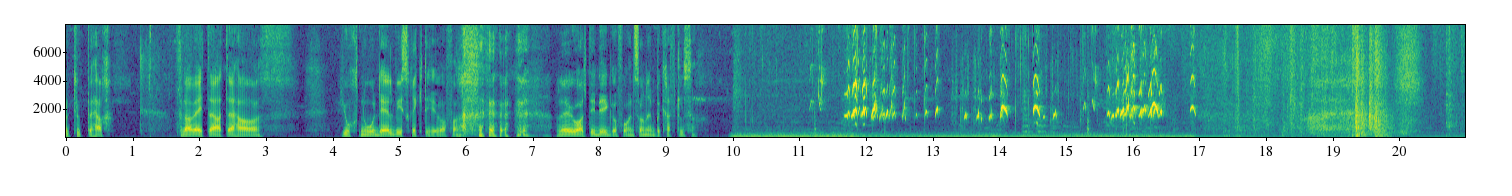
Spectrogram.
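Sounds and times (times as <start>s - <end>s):
speech: 0.0s - 0.8s, 1.7s - 3.1s, 4.1s - 10.3s, 11.2s - 11.4s
laughter: 5.9s - 7.0s
goose goslings peeping in a farm shed: 10.0s - 17.2s
low hum: 10.0s - 18.7s.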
